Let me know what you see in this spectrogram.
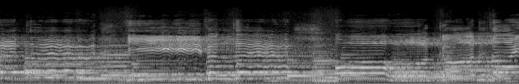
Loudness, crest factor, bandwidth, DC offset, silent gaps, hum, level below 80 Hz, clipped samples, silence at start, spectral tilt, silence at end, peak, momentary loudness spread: -18 LUFS; 14 dB; 16.5 kHz; 0.7%; none; none; -50 dBFS; under 0.1%; 0 s; -4 dB/octave; 0 s; -4 dBFS; 3 LU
